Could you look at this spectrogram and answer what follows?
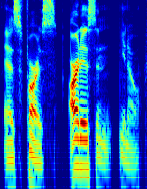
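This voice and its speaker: A man's voice: deep voice, very animated, moderate pace, fairly bright tone, no echo, studio quality. A man co-hosting a casual podcast, rambling with lots of fillers and frequent laughter. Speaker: podcast co-host. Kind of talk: casual chat about hip hop.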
